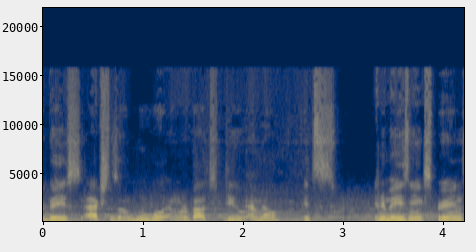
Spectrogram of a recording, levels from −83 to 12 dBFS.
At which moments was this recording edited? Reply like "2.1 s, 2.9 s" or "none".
2.7 s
